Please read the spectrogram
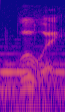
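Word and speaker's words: Wu Wei (無為): And then this is pronounced. This one is Wu, this one is Wei, Wu Wei.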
